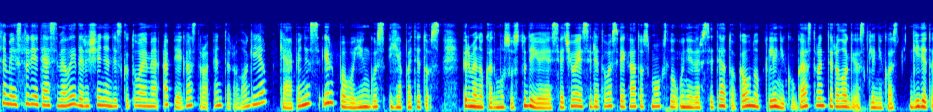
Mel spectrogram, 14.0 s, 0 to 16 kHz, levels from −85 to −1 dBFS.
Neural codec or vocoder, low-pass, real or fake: none; 7.2 kHz; real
